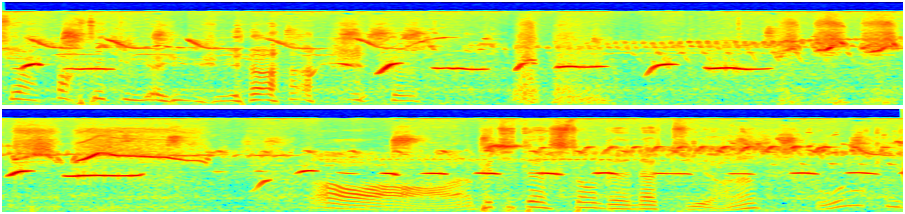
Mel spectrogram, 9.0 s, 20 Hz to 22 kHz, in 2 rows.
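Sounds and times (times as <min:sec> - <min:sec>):
laughter: 0:00.0 - 0:03.0
speech: 0:00.0 - 0:03.2, 0:06.1 - 0:09.0
faint noise: 0:00.0 - 0:09.0
small birds chirping outdoors while eating bread: 0:00.0 - 0:09.0.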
